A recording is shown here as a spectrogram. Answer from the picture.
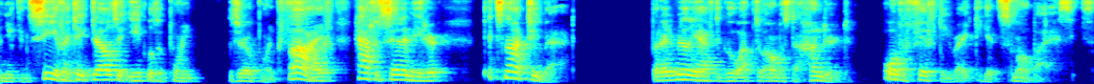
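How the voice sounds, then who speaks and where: A man's fairly high, somewhat breathy voice with a dark, mellow tone, lively intonation, a fairly quick pace and big swings in loudness. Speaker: statistics professor. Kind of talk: lecture. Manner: fast.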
